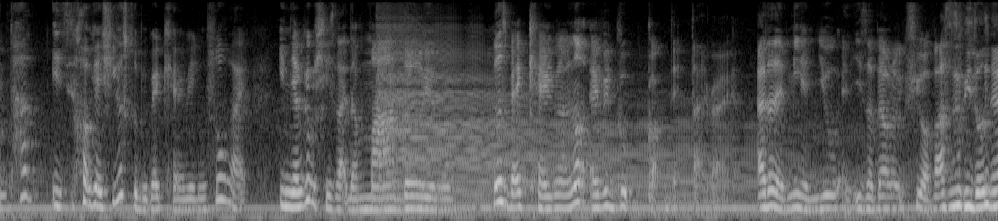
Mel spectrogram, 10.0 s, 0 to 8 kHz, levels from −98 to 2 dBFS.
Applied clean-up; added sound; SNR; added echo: none; Guitar; 11 dB; none.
